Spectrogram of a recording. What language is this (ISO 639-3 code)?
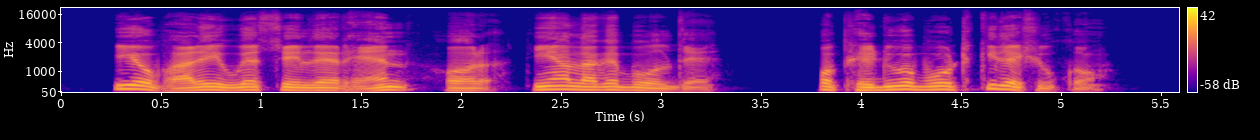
kfx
